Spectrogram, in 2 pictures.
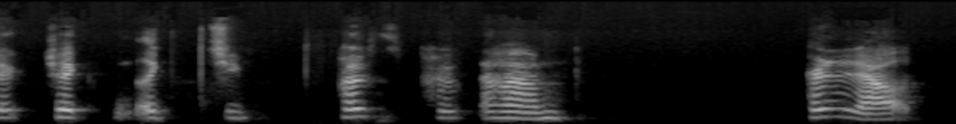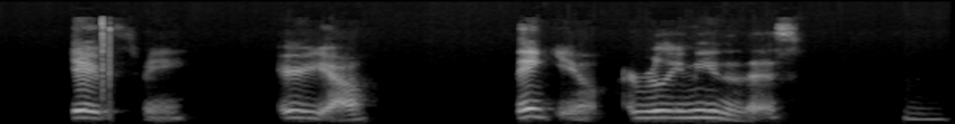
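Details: Man with self-reported aphasia, member of a stroke survivors' aphasia support group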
